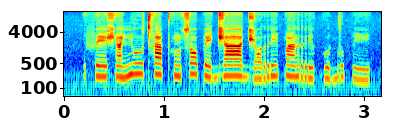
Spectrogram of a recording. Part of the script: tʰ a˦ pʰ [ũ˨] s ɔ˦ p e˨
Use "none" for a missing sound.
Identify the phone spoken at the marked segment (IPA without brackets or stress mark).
ũ˨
